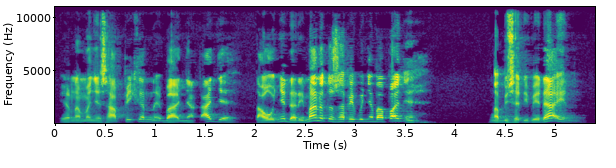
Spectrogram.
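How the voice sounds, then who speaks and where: A man's voice: fairly high pitch, expressive, brisk. A male preacher, telling a religious story in an emphatic, folksy sermon, often addressing the congregation.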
